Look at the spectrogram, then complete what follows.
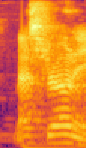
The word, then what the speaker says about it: Mastroeni: Okay, so we've got Dempsey and Mastroeni. Am I pronouncing it right? Mastroeni, yeah.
